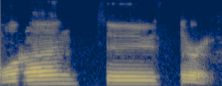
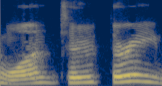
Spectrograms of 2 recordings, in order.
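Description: First: The count is said slowly. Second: The count is said fast.

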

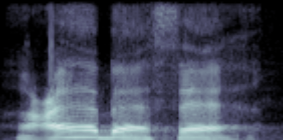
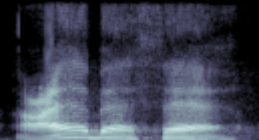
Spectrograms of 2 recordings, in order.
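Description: No difference in how they are said.

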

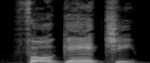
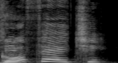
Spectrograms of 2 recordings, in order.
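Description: First: The word starts with an f sound. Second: The word starts with a g sound. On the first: The speaker calls it right. "Se diz foguete" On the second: The speaker calls it wrong. "Não se diz gofete"

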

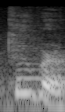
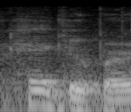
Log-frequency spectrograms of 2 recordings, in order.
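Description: First: The name is said loudly and frantically. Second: The name is said softly and calmly. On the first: The dog would be made more anxious. The speaker calls it wrong. "I'm not gonna do it like, Cooper, Cooper, Cooper... not like that" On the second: The dog is comforted and calmed. The speaker calls it right. "just, hey, Cooper, you're all right"

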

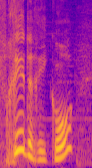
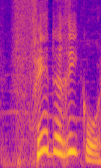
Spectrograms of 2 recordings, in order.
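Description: First: The name begins with 'Fre', an r after F. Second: The name begins with 'Fe', no r after F. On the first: The speaker calls it wrong. "nicht Frederico" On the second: The speaker calls it right. "Federico, nicht Frederico"

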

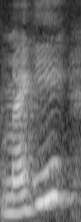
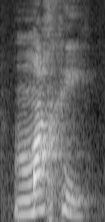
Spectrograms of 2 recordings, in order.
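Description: First: The word is said in a non-Dutch way. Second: The word is said the Dutch way. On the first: The speaker calls it wrong. "he pronounces it as like Maggie" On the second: The speaker calls it right. "I promise to say it like the Dutch people say it"

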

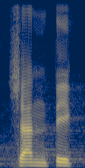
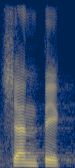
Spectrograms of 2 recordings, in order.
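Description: No difference in how they are said.

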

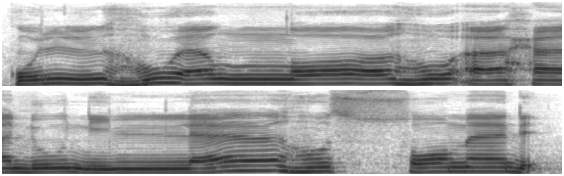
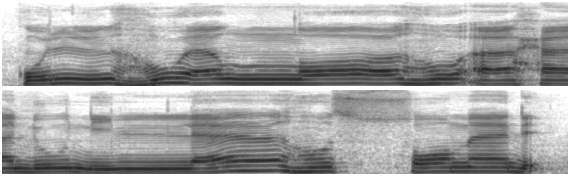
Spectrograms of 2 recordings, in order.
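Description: First: Ahad runs into Allahus through a linking ni sound. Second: The same.

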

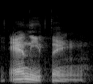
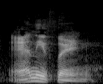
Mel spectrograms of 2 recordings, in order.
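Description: Both takes have the same delivery.

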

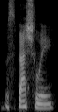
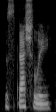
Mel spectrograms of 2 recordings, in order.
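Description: No difference in how they are said.

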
